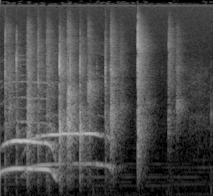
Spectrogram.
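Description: A burst of applause from a small group welcoming the show's producer to sing a song, with quick overlapping claps that are dense and loud at first, then thin out into a few scattered claps. A steady tone rings underneath early on.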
